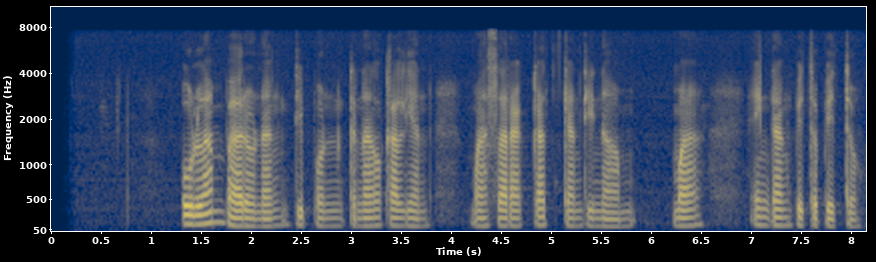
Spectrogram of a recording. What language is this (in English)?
Javanese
